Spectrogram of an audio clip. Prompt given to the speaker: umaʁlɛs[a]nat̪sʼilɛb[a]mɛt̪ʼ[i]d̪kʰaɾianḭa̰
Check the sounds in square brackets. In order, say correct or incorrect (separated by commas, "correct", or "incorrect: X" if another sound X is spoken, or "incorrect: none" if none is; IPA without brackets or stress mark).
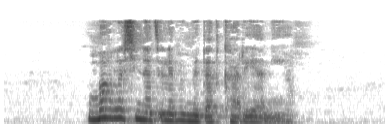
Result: incorrect: i, incorrect: i, incorrect: a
